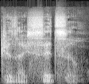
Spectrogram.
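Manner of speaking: rough, creaky, gritty superhero voice. Prompted by the other speaker to try it, saying the phrase in Batman voice. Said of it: "You go Batman voice".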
